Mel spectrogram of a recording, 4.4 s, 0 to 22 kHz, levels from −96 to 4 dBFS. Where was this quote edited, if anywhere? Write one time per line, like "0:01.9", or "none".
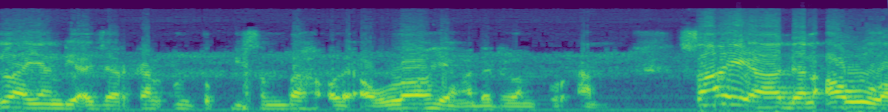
none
